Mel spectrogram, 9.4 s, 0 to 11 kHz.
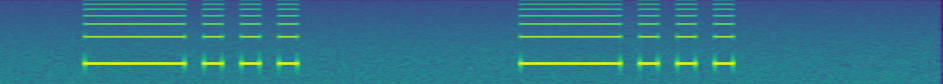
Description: Beep code, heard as beeps from a small speaker, played twice, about 820 Hz. 1 long, 3 short. In Award and IBM BIOS tables: video adapter failure; in AMI BIOS tables: memory failure.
